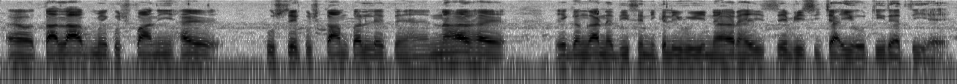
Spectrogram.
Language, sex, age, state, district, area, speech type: Hindi, male, 60+, Uttar Pradesh, Bhadohi, rural, spontaneous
